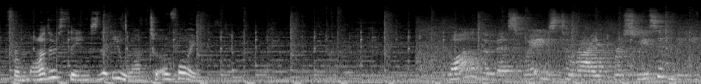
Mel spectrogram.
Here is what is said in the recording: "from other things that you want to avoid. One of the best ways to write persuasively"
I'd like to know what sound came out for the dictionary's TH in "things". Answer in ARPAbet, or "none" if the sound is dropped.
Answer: TH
